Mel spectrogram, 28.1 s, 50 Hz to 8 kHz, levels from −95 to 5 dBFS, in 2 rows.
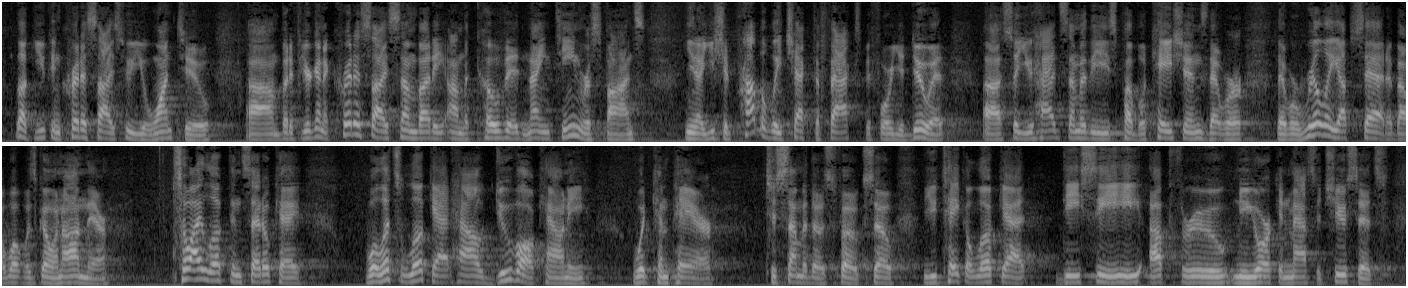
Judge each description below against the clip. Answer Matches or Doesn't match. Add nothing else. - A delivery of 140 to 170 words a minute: Doesn't match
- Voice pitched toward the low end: Matches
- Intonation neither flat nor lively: Matches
